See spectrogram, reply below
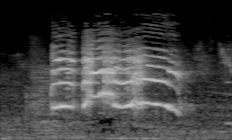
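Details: Rooster crowing: a single loud harsh crow opening with a short note, then a long strained drawn-out phrase that falls at the end, against a quiet background.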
